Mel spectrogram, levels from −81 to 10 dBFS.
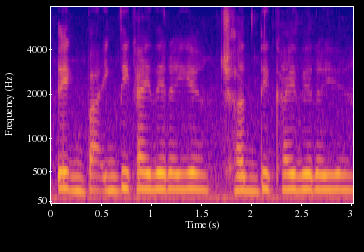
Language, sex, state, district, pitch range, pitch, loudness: Hindi, female, Andhra Pradesh, Krishna, 225-235 Hz, 230 Hz, -14 LUFS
